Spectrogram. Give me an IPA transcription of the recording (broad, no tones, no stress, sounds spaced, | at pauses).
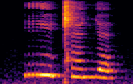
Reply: rʲ ẽ ǁ ɛ̃ ɲ ɛ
